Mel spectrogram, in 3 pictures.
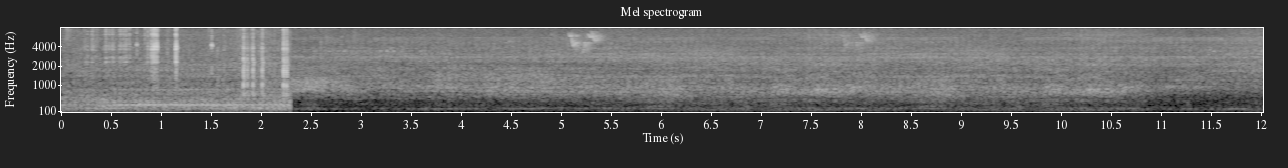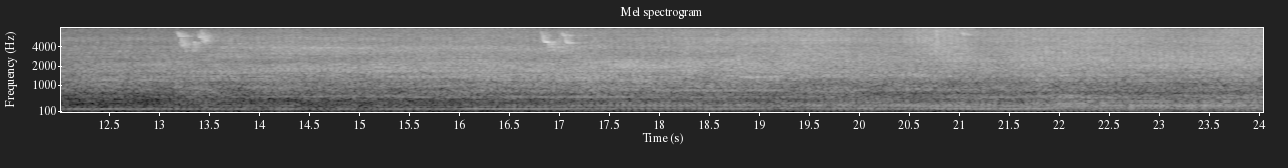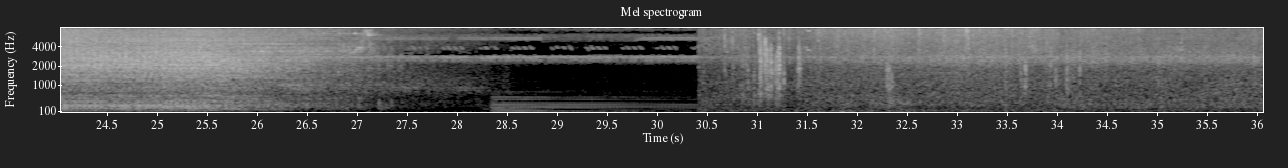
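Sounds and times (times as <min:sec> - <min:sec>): car engine running: 0:00.0 - 0:02.3, 0:08.2 - 0:27.2.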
